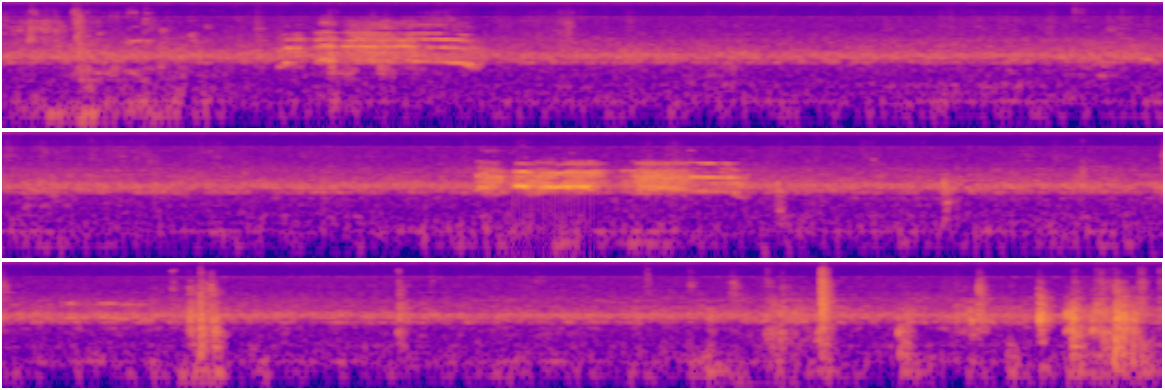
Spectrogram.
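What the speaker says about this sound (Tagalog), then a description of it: "ang daming manok dito" Chickens on a rural cooking spot cluck and crow in short bursts over a steady background hum, with a louder cluster of calls midway and scattered sharp noises near the end.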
